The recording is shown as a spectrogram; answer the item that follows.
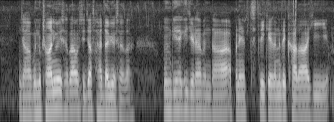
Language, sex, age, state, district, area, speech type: Dogri, male, 18-30, Jammu and Kashmir, Reasi, rural, spontaneous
